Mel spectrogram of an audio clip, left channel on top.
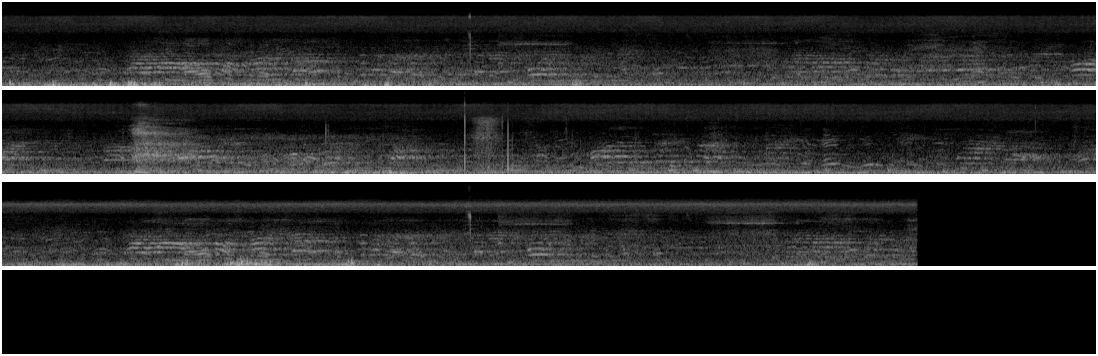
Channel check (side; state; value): right; drops out; at 9.2 s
